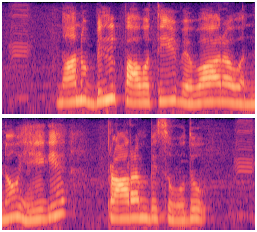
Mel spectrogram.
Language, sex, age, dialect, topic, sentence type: Kannada, female, 41-45, Mysore Kannada, banking, question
